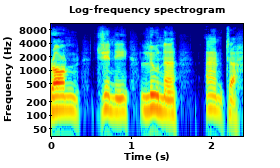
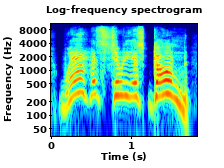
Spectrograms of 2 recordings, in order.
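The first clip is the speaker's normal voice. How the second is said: high, slow, loud yell; drawn-out shouted demand; 6 dB louder, slower than usual. A narrator's reading. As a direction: yell it after someone walking off. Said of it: "Harry yelled after the elf".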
